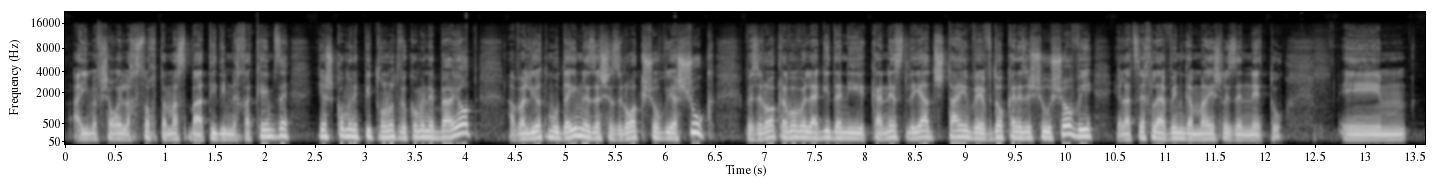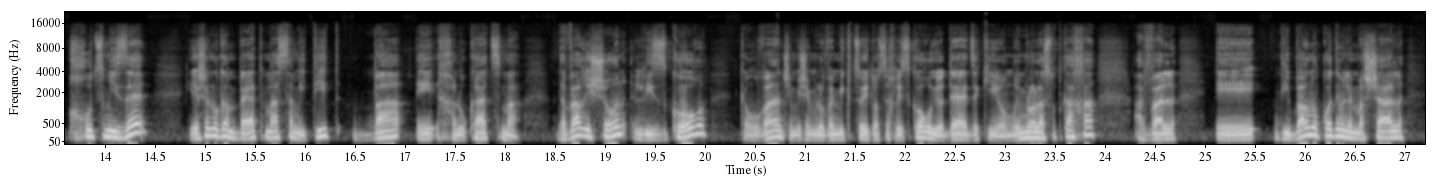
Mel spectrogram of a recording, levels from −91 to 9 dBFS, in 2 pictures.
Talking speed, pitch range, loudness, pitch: 175 wpm, 115-160 Hz, -15 LUFS, 135 Hz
